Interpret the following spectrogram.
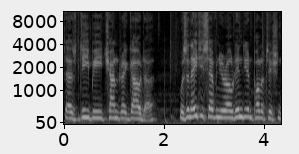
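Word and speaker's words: D. B. Chandra Gowda: Chandra Gowda, pronounced as D.B. Chandra Gowda, was an 87-year-old Indian politician who recently passed away.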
